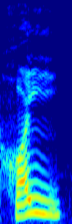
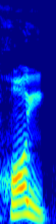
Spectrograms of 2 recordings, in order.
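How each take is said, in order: First: The vowel sounds thin and open. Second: The vowel sounds thick and rounded. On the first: The speaker calls it right. "kha tebal, ya tipis. Jadi khay suaranya turun ke bawah" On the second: The speaker calls it wrong. "jangan sampai baca khoy. Khoy ianya menjadi tebal"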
